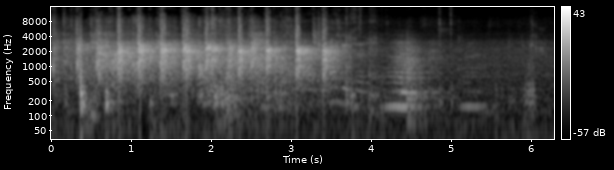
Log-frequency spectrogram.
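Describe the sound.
An audience applauds in welcome for a justice court judge at a judicial training class: many hands clapping steadily for about four seconds, fading as a voice starts speaking.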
